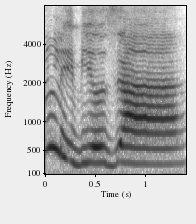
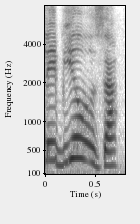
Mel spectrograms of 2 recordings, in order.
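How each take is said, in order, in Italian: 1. L'accento cade sull'ultima sillaba. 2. L'accento cade sulla penultima sillaba. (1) "Non fate come Ron! ... non lebbiosa!" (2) "È lebbiosa"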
